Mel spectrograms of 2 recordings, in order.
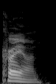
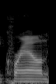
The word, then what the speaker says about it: crayon: Crayon. Gentlemen. Huh. Is it What's Wicked? the other way? I say crown, he says crayon.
